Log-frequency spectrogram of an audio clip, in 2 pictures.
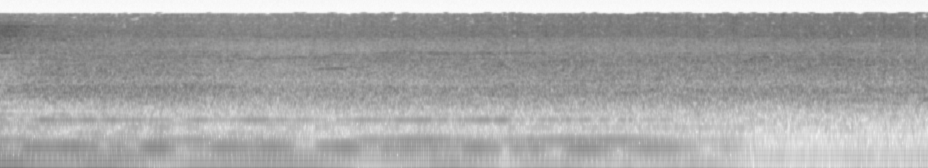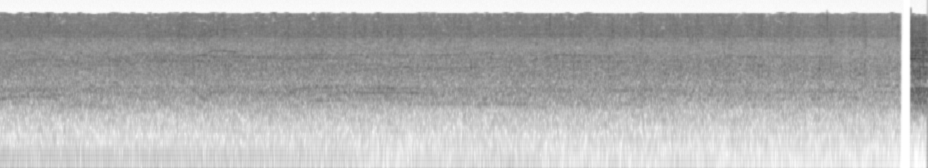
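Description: Large arena audience applauding over the band's final held chord. The chord dies away about seven seconds in, and the applause carries on steadily after it.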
